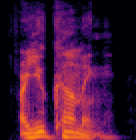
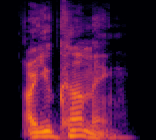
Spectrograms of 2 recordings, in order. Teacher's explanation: Voice rises at the end.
